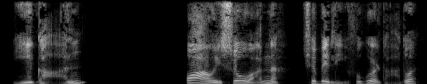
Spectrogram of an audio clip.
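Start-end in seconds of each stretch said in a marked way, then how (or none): 0.1-0.9 understated warning shout, pitch rising; sharp rebuke. Acted. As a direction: challenge him with a quick rebuke. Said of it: "我连忙喝道". (急忙喝止)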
